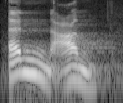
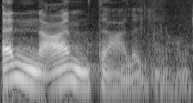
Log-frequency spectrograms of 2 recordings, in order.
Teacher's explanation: kita kena baca dengan jelaskan nun mati tanpa boleh kita memanjangkan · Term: izhar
